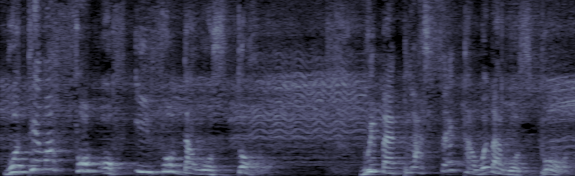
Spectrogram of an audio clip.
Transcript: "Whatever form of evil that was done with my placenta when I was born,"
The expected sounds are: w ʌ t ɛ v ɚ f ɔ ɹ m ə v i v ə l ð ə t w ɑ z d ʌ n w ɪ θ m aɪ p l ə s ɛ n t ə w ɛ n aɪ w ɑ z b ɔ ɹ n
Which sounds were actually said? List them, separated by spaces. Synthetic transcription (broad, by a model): w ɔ t ɛ v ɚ f ɔ m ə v i v ə l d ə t w ɑ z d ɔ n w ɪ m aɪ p l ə s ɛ t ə w ɛ n aɪ w ɑ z b ɔ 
